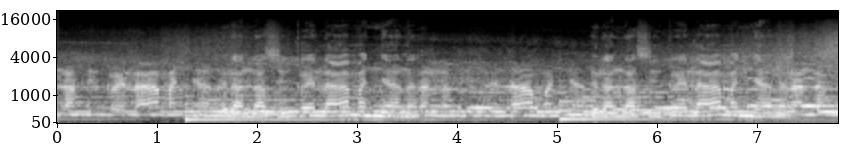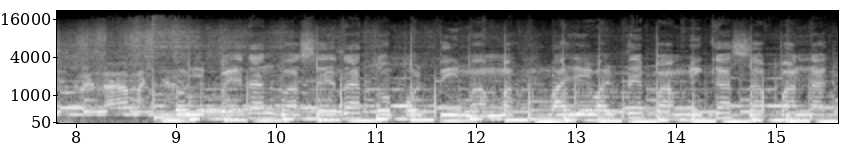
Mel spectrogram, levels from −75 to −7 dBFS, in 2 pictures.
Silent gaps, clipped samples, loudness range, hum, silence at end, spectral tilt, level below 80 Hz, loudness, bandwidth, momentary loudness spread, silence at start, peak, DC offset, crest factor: none; under 0.1%; 3 LU; none; 0 s; -6 dB/octave; -24 dBFS; -11 LUFS; 18 kHz; 5 LU; 0 s; 0 dBFS; under 0.1%; 10 dB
